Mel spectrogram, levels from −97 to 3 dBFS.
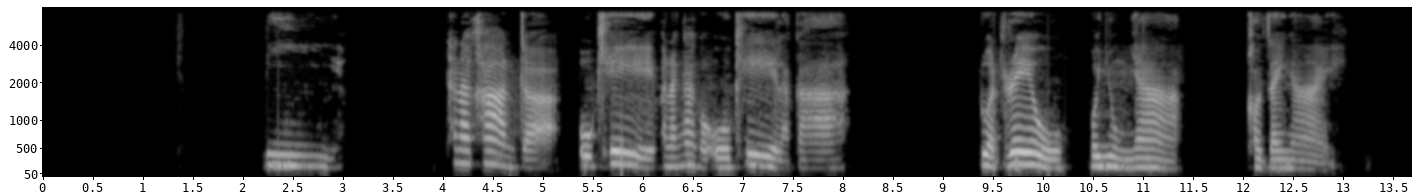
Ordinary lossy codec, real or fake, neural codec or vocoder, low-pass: none; real; none; 7.2 kHz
